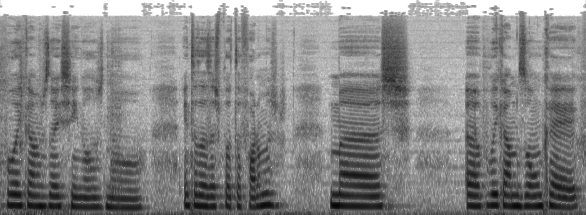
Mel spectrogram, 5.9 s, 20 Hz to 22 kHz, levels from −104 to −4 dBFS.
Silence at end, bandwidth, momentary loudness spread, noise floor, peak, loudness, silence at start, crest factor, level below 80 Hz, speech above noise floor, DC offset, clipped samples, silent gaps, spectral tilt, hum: 0 s; 18 kHz; 11 LU; -35 dBFS; -2 dBFS; -15 LUFS; 0 s; 14 dB; -36 dBFS; 21 dB; under 0.1%; under 0.1%; none; -5 dB/octave; none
